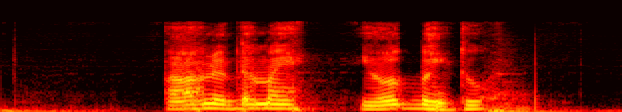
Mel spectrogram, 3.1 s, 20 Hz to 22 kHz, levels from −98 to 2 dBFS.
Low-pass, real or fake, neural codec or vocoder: 9.9 kHz; fake; codec, 44.1 kHz, 1.7 kbps, Pupu-Codec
